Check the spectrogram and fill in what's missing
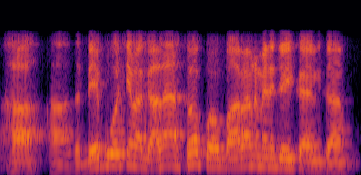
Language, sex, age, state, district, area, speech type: Sindhi, male, 60+, Gujarat, Kutch, rural, conversation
